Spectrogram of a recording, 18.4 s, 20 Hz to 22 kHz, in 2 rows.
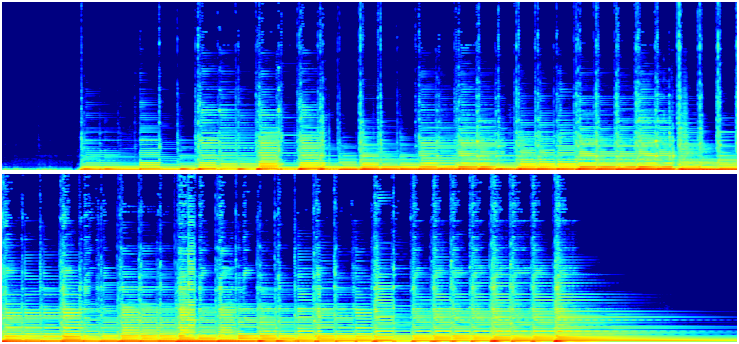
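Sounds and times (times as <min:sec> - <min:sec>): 
acoustic guitar: 0:00.0 - 0:18.3.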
